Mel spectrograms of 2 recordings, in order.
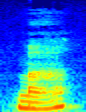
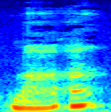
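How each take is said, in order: First: The voice is low and cut off abruptly. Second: The voice has a small break mid-vowel. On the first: It means rice seedling. "it's a sort of abrupt low tone" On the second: It means horse. "a small break in your voice"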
